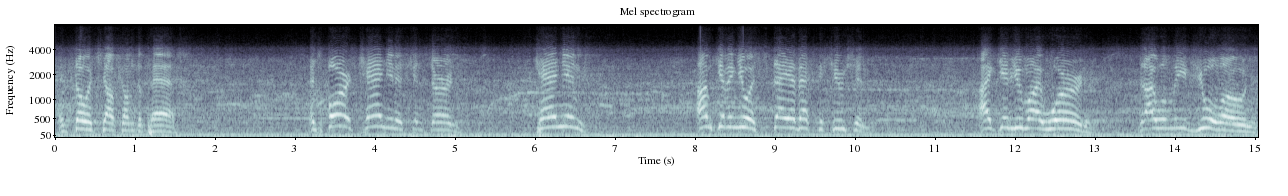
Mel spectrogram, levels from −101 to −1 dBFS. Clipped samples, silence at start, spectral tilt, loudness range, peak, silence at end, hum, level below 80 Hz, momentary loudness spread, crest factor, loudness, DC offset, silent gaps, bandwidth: under 0.1%; 0 s; -9.5 dB/octave; 4 LU; 0 dBFS; 0 s; none; -24 dBFS; 14 LU; 14 dB; -15 LUFS; 0.7%; none; 4.8 kHz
